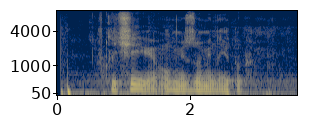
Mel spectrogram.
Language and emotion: Russian, neutral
